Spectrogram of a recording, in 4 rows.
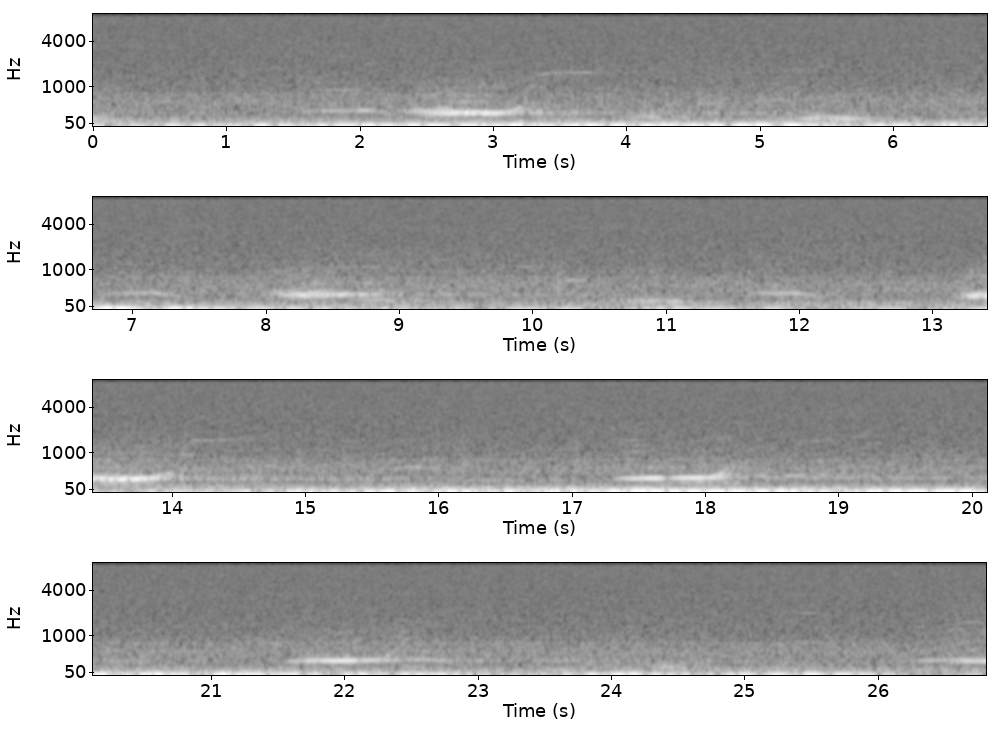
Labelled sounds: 3.3	3.8	humpback whale, 1.5 to 1.7 kHz
14.1	14.4	humpback whale, 1.4 to 1.6 kHz
18.7	18.9	humpback whale, 1.4 to 1.6 kHz

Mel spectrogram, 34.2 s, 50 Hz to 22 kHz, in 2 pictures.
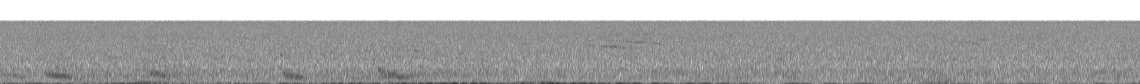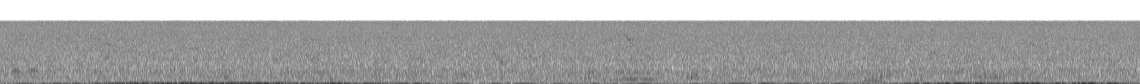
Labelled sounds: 9.0	9.8	humpback whale, 2.1 to 3.0 kHz

